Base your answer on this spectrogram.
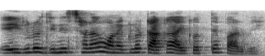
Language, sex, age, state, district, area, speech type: Bengali, female, 30-45, West Bengal, Uttar Dinajpur, urban, spontaneous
